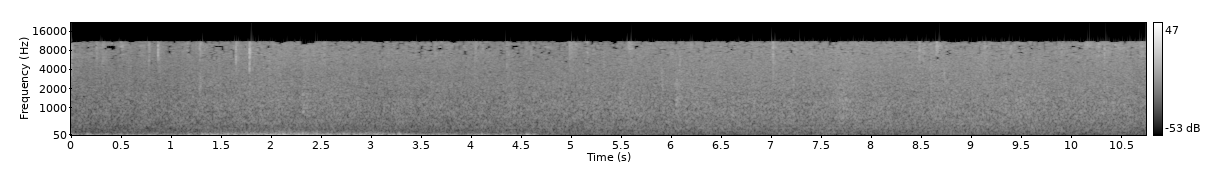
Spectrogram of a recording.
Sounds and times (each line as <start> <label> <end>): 0.0 High Wind 10.7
